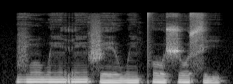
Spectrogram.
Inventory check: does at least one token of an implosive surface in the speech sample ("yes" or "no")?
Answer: no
